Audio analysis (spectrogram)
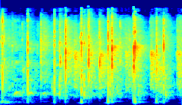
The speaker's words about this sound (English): All right, because I'm tired, we're going to move on to the magic silver box. Ooh, everyone applaud. Yes.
